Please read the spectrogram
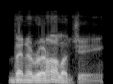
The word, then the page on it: venereology: British English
